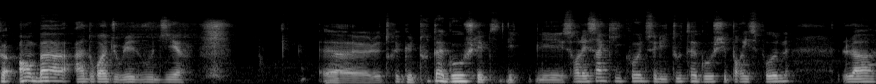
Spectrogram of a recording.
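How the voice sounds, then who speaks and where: A young man with a French accent narrates his match in a fairly low voice. He is playful and jumpy, joking with viewers and yelling encouragement or insults at teammates as the game swings. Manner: playful, excitable, yells and swears at teammates. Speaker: gaming video commentator. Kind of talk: casual gameplay commentary.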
